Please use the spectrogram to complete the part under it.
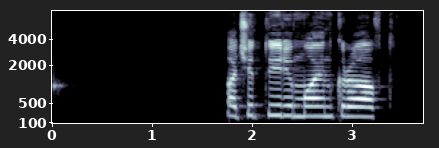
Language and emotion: Russian, sad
